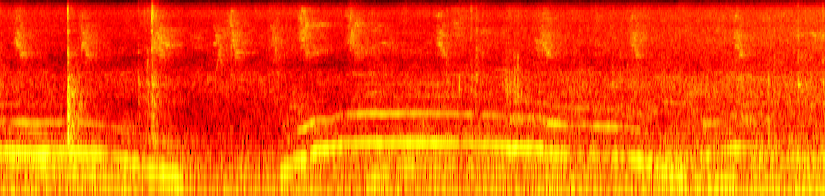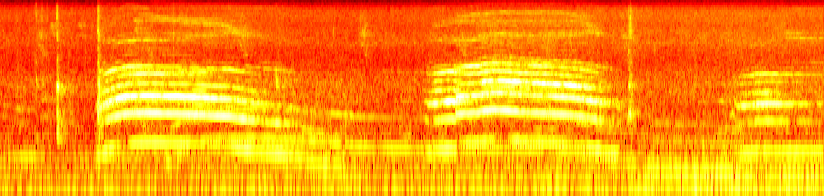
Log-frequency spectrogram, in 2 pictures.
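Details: Cats squabbling over territory give low, drawn-out moaning howls for the first seven seconds, then two loud, rising-and-falling screaming yowls, ending on a shorter wail.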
